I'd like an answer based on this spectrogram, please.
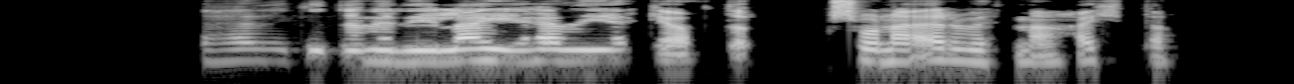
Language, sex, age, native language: Icelandic, female, 30-39, Icelandic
